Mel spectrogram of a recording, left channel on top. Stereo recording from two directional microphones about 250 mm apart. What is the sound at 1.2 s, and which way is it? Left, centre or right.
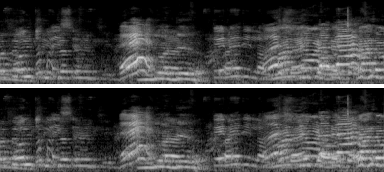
A child's voice, centre.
